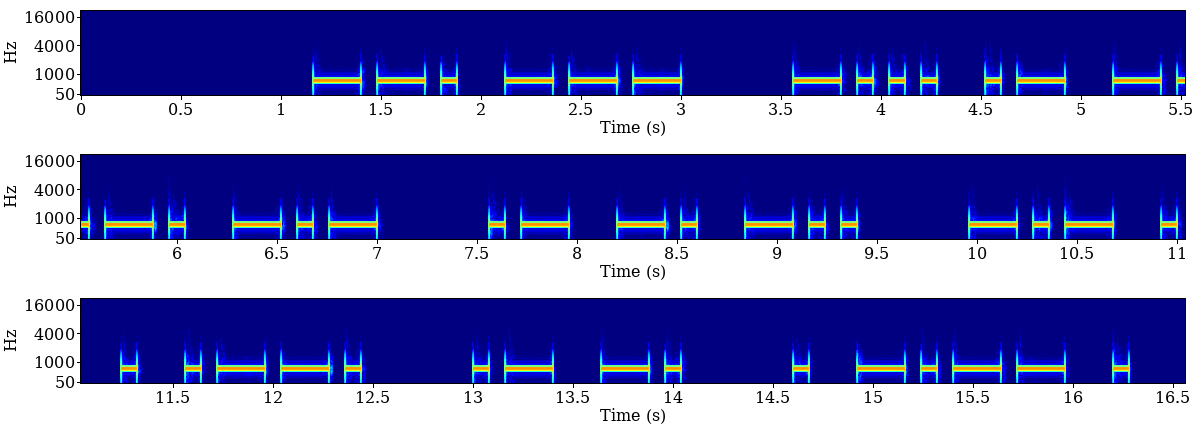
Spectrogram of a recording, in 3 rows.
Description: Morse code, heard as a keyed tone, about 15 wpm, 700 Hz. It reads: GO BACK AND KEEP AN EYE
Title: Sentences from Top 300 Words 15wpm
